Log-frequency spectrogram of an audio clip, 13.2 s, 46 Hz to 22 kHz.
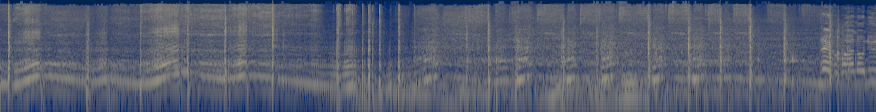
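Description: Dodge Hellcat V8 revving hard at a tuner night car meet, with repeated loud throttle blips and rising, falling engine howls close by; crowd voices talk and shout over it.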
